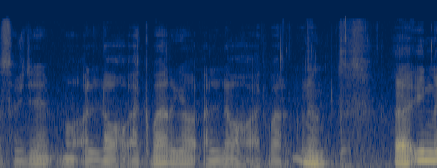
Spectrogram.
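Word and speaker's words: الله أكبر: عربی از نظر ادبیاتی اشتباه است و اون تلفظ صحیحش هم این است که باید بگ که الله اکبر منتها اگر کسی بنا بر اینکه نمیشناخت یا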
